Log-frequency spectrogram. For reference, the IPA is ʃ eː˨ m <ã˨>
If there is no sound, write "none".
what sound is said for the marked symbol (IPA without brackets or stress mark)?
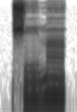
ã˦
